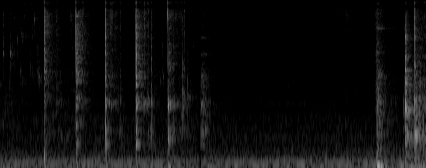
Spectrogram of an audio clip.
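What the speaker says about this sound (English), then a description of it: "I am going to go ahead and add in my coconut milk." Coconut milk goes into a pot of Jamaican rice and peas: a string of light clinks and taps of a can or utensil against the pot, then a soft pause and a few more clinks, faint and close.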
